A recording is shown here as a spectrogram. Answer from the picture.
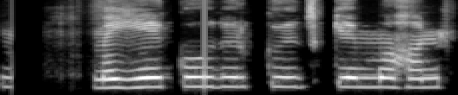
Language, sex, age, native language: Icelandic, male, 7, Icelandic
